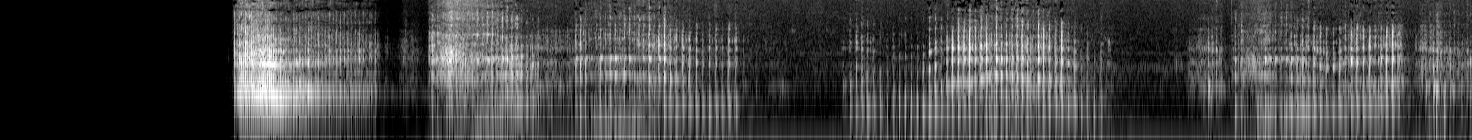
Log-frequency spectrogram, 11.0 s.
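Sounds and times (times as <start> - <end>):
big cat rasping roars: 1.8 - 5.6, 9.0 - 11.0.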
